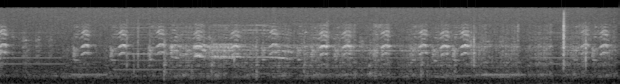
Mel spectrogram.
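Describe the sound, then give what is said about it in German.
A flock of chickens clucks and squawks continuously, with many overlapping short calls and a steady busy chatter throughout, no voices standing out. “Nee, gerade auf das andere Huhn zu laufen.”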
